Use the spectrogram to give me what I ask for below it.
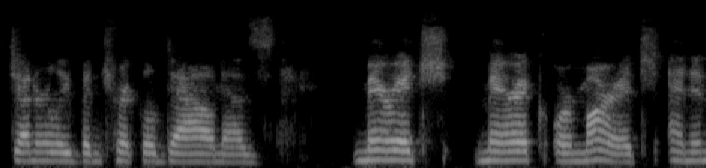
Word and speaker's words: Marich: pronouncing your name correctly is it marriage marriage yes yes so it's interesting and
